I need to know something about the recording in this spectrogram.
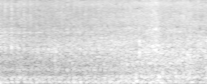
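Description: Faint, steady low rumble of a vehicle engine and road noise.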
